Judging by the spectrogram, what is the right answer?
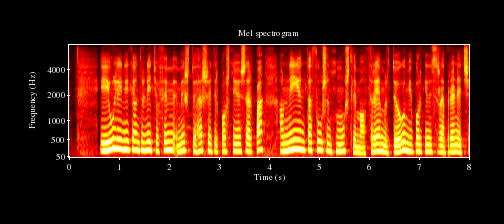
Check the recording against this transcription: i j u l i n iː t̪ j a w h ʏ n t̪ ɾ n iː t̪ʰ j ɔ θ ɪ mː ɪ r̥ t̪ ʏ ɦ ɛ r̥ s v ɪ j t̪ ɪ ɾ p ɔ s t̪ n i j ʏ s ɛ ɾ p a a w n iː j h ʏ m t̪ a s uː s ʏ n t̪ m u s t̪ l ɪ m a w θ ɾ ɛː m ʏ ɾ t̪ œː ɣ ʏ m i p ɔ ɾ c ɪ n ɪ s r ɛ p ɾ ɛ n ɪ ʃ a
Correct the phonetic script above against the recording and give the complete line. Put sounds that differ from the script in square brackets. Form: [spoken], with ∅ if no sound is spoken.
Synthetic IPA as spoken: i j [uː] l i n iː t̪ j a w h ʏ n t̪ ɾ n iː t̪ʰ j ɔ [f] ɪ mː ɪ r̥ t̪ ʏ ɦ ɛ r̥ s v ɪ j t̪ ɪ ɾ p ɔ s t̪ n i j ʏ s ɛ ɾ p a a w n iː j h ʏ [n] t̪ a [θ] uː s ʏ n t̪ m u s t̪ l ɪ m a w θ ɾ ɛː m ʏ ɾ t̪ œː ɣ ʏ m i p ɔ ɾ c ɪ n ɪ s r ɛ p ɾ ɛ n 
